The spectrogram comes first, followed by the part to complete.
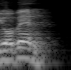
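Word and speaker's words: יובל: 그러니까 히브리어로는 요벨. 저 나팔절에 나팔을 부는 나팔 이름이 요벨이죠. 요. 거기서 영어식 발음이 주빌리가 된 거죠.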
